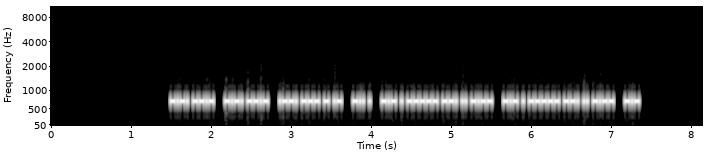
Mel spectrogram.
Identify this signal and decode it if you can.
Morse code, heard as a keyed tone, about 70 wpm, 700 Hz. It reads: CQ CQ POTA DE KE0GIY KE0GIY K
